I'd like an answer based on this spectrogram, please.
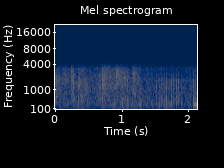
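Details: Pet cat purring, picked up on a phone: a brief, soft, pulsing rumble with quick regular throbs toward the end and a faint click at the close.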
